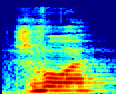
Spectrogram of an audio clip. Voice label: "zwaor", Barghs

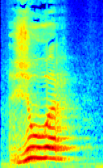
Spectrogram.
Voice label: "zoer", Barghs

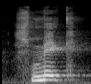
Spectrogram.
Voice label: "smik", Barghs

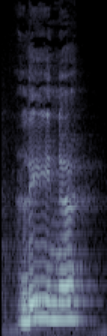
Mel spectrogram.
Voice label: "lene", Barghs

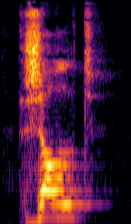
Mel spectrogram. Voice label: "zalt", Barghs

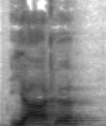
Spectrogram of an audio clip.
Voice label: "jage", Barghs

